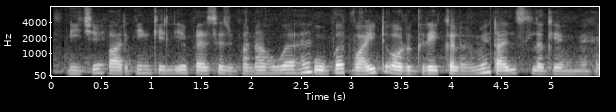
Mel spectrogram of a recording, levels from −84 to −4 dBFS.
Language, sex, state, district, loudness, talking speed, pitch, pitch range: Hindi, male, Bihar, Bhagalpur, -19 LUFS, 195 wpm, 140 Hz, 130-145 Hz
